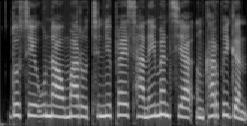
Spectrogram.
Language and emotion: Bodo, neutral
